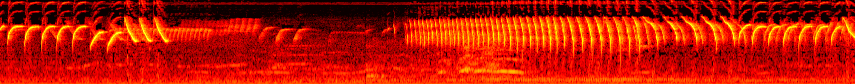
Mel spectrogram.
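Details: Canary in full 'gacor' song, meant to set other canaries singing: bright whistled down-slurred notes, a quiet pause, then a long, very rapid buzzy trill followed by more sweeping whistles.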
